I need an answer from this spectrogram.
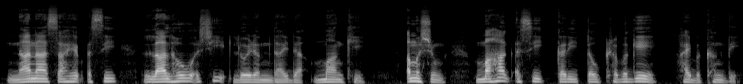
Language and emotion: Manipuri, neutral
